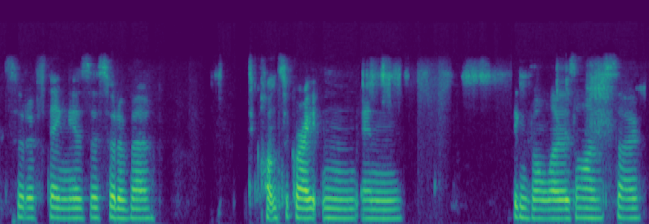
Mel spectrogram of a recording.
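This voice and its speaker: A woman's voice: lowish voice, monotone, unhurried, warm tone, clear, resonant tone. A chatty Australian woman hosting an informal online discussion. She is giggly and explains things in loose, hedged sentences. The sound is dull and lo-fi, like an internet call. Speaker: host of an online book discussion. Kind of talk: casual chat. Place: live online video call. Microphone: computer call, wearing headphones.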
